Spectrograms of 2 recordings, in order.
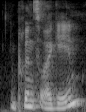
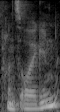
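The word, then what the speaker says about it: Prinz Eugen: caught me um were the prince organ because i really really didn't know that that it was not pronounced prince oregon and obviously i could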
